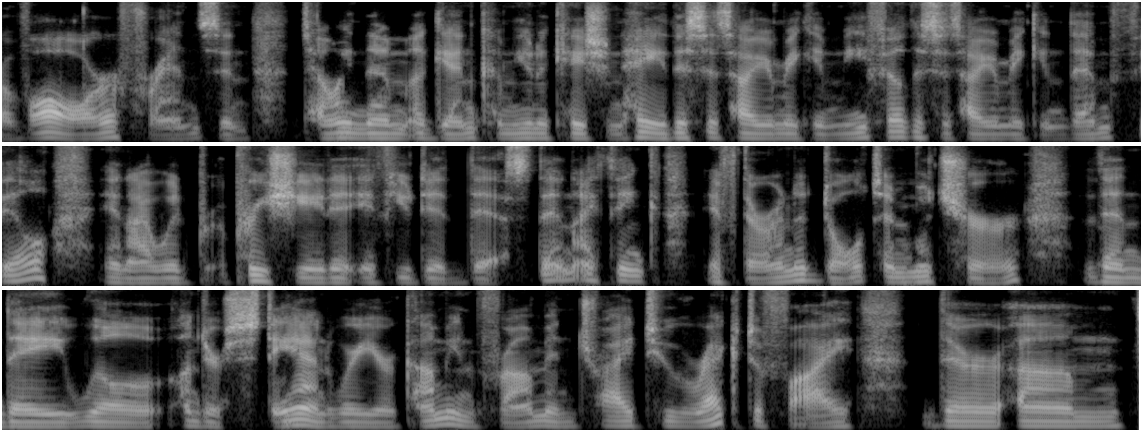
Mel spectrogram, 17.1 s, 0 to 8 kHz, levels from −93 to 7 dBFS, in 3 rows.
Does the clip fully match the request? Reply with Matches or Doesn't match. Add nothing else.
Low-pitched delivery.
Matches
